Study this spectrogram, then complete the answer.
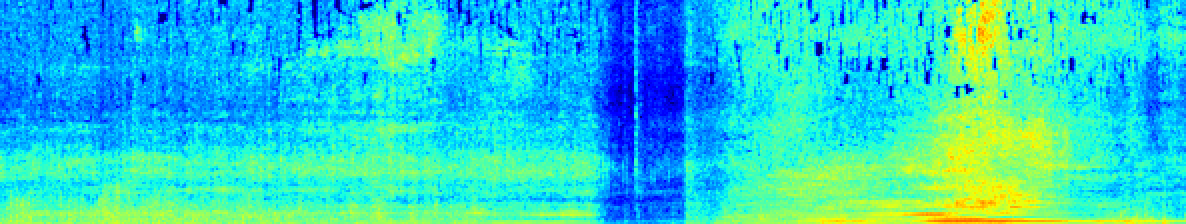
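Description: A quad bike engine runs loudly close by, then revs higher.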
